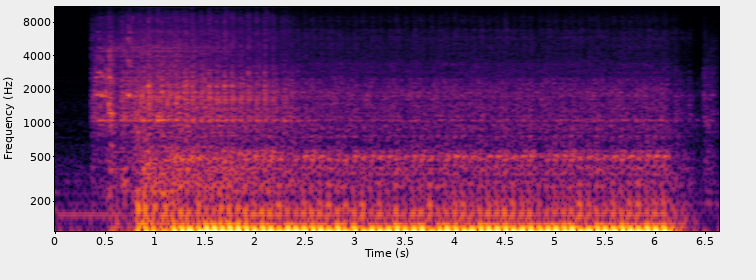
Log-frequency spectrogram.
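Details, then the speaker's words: Polaris RZR bought used from Facebook Marketplace, loud steady clatter about four times a second at cold start idle; timing chain tensioner failing, common over 200 hours, fix is replacing the tensioner. "it's the timing tensioner it's all driven they usually do this it's common but you just replace the tensioner"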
